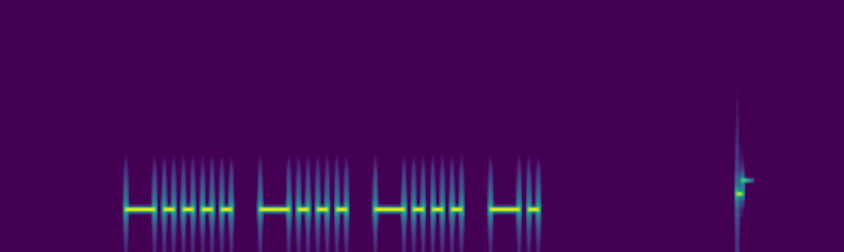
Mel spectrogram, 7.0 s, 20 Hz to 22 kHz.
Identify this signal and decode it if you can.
Morse code, heard as a keyed tone, about 15 wpm, 700 Hz. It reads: 6BBN
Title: All Cut Numbers - 4-Digit 15wpm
